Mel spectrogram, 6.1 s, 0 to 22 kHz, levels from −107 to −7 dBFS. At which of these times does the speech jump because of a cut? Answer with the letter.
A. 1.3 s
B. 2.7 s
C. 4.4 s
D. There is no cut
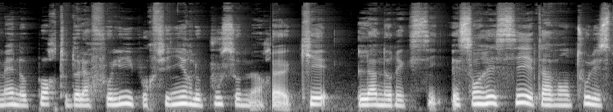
B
